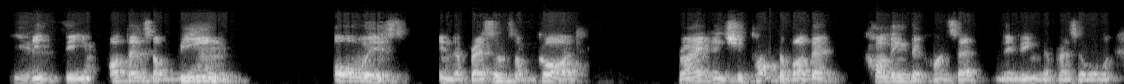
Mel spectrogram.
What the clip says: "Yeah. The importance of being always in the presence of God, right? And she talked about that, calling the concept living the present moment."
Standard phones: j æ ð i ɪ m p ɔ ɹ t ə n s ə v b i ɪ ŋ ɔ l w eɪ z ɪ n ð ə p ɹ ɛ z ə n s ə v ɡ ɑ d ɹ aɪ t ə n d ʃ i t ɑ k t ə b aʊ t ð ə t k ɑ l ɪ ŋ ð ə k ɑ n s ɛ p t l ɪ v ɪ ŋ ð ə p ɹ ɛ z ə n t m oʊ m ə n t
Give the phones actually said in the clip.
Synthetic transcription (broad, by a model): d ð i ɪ m p ɔ t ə n s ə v b i ɪ ŋ ɔ l w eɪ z ɪ n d ə p ɹ ɛ z ə n s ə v ɡ ɑ d ɹ aɪ t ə n ʃ i t ɑ k t ə b aʊ t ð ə t k ɑ l ɪ ŋ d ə k ɑ n s ɛ p t l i v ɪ ŋ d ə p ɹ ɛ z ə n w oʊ m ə n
